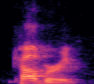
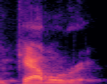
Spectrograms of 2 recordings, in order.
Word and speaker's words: cavalry: let that one go Calvary that's not a sailor came out Calvary the first time as opposed to cavalry kappa yeah oh can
